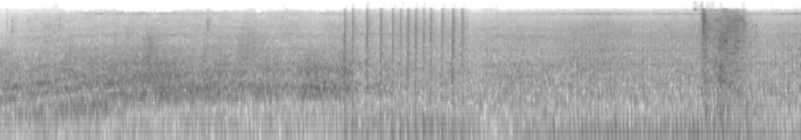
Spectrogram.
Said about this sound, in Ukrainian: Це на мене літак упоровся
